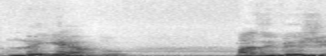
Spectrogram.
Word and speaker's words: leyendo: Vai ter lugares que vai pronunciar esse Y, legendo. Outros lugares vai pronunciar legendo. Outros lugares vai pronunciar legendo. A pronúncia tanto faz, você escolhe uma.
